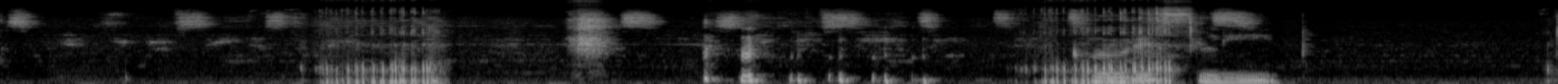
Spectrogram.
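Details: A Boston terrier snores with eyes wide open. Two coarse, buzzing snores come several seconds apart, while a woman talks softly to the dog in between.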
